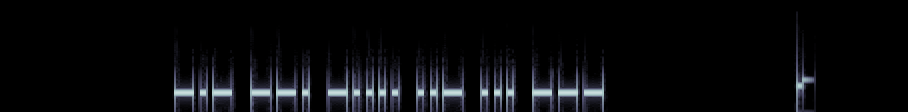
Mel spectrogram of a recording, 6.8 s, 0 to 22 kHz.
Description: Morse code, heard as a keyed tone, about 25 wpm, 700 Hz. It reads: KG6USO
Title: USA Call Signs Repeated 3x 25wpm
